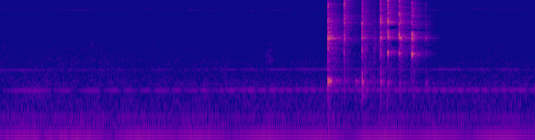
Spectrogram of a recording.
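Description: Metal teaspoon clinking and scraping against the inside of a glass jar: a quick run of sharp clinks about three seconds in, lasting about a second, over a faint steady hum.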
